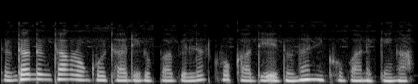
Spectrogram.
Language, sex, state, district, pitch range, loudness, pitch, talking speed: Garo, female, Meghalaya, South Garo Hills, 175-210 Hz, -18 LUFS, 185 Hz, 130 wpm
